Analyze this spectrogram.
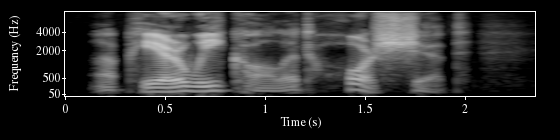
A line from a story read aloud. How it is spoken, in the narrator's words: he muttered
